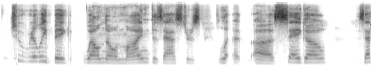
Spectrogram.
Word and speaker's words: Sago: in the two really big, well-known mine disasters, Sago, is that how you say it, Celeste? Sago? Yes, Sago.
